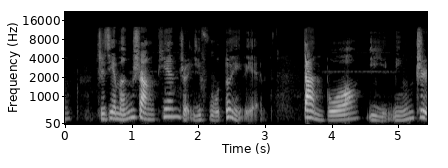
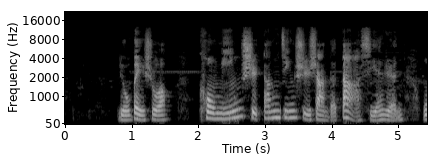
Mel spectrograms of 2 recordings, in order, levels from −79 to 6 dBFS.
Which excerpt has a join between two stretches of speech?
first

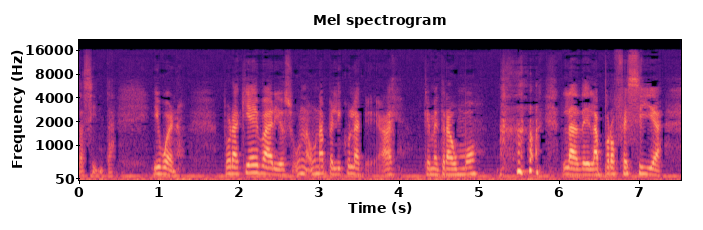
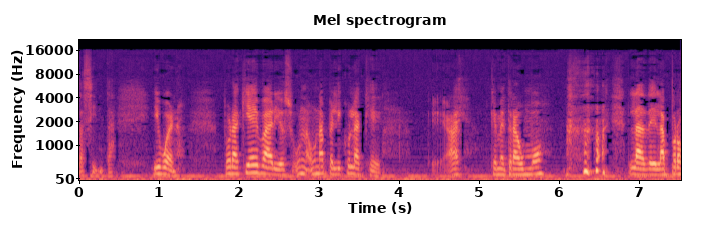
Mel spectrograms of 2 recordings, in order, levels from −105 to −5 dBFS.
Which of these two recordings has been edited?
first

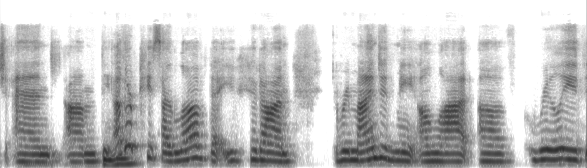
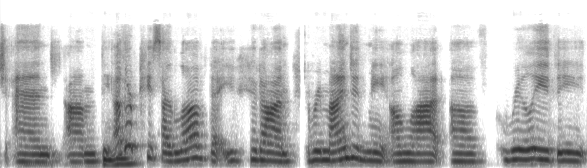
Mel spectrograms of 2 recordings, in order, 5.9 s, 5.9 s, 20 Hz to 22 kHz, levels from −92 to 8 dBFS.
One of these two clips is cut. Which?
second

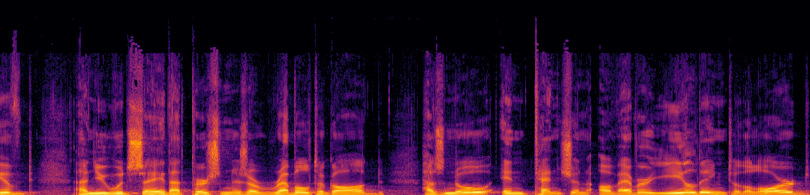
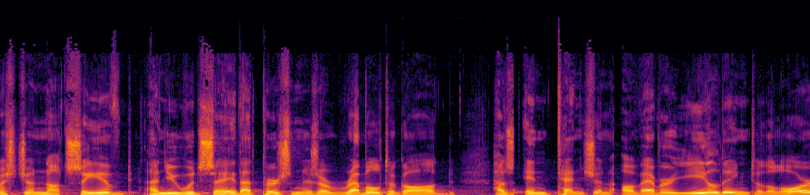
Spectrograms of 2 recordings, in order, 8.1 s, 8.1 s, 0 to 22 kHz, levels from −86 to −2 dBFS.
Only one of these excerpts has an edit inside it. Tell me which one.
second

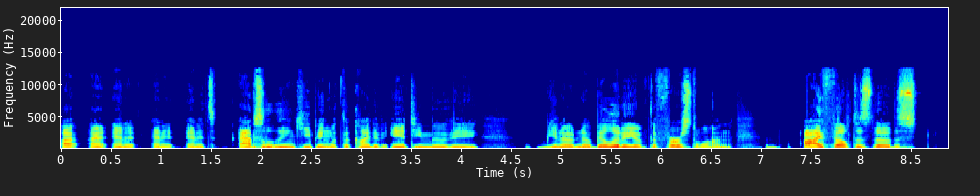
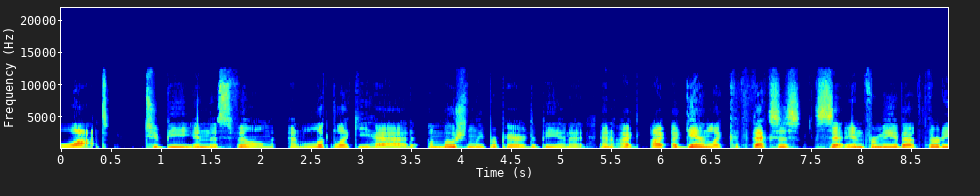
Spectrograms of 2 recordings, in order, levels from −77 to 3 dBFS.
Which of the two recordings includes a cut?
second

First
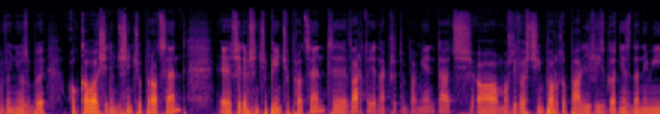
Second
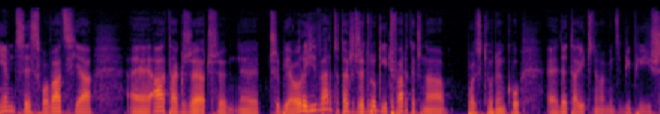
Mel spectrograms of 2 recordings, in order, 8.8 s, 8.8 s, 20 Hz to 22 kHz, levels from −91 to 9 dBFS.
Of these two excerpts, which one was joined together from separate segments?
second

